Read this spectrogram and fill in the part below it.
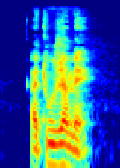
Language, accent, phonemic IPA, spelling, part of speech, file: French, France, /a tu ʒa.mɛ/, à tout jamais, adverb, LL-Q150 (fra)-à tout jamais.wav
- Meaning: forever and ever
